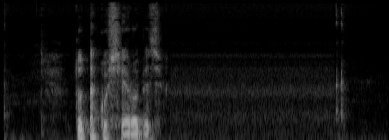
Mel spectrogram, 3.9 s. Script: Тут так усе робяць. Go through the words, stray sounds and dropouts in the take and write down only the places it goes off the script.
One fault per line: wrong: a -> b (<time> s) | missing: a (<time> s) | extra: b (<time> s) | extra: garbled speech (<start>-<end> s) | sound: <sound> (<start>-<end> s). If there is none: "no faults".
no faults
